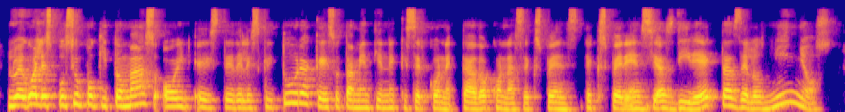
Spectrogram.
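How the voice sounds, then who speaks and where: A woman's voice: medium pitch, lively intonation, moderate pace, hardly any pauses, mellow. A woman giving a conversational training talk to teachers, using fillers and acting out children and teachers. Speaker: early childhood educator and trainer. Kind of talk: professional development talk to teachers.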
